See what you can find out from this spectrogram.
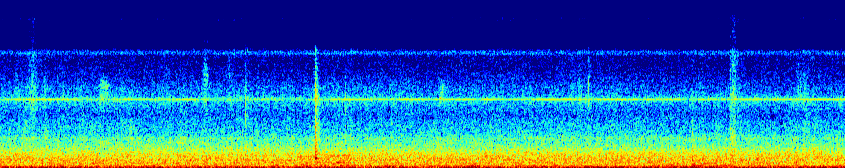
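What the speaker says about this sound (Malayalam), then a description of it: "ട്രെയിൻ കൃത്യമായി തന്നെ ഓടിക്കൊണ്ടിരിക്കുകയാണ്." A train runs steadily along the track, its constant rumble and rattle heard from inside the carriage while approaching Bangalore City station.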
